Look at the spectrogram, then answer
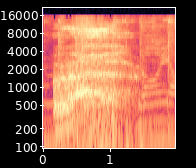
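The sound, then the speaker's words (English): A person, asked to make the sound of a lion, imitates a lion's roar with one loud, rough, gravelly vocal growl lasting over a second, then a softer, more tonal voiced tail that trails off. “Can you make the sound of a lion for me?”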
